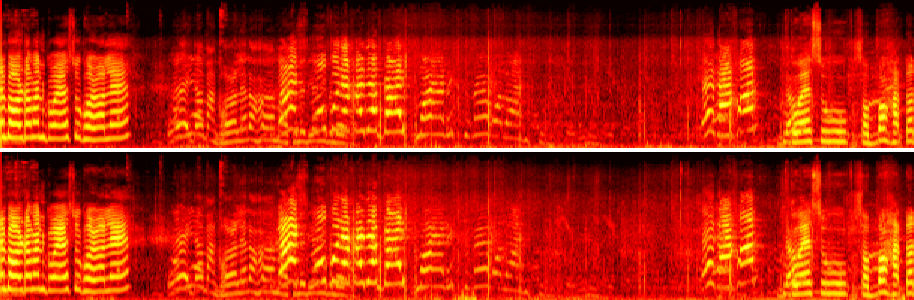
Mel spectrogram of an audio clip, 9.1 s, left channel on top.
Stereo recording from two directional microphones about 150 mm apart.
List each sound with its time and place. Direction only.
0.0 s a sound: 30° left (ahead or behind)
1.9 s speech: 35° left (ahead or behind)
2.7 s speech: 20° right (ahead or behind)
3.1 s speech: 35° right (ahead or behind)
7.0 s a sound: 15° left (ahead or behind)
7.9 s speech: 25° left (ahead or behind)
8.4 s speech: centre (ahead or behind)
